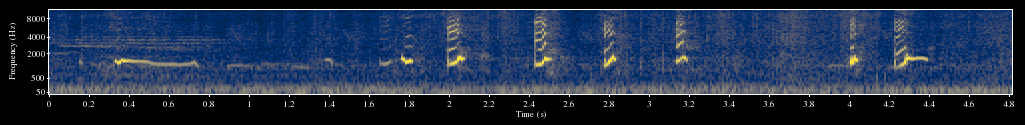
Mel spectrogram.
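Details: A puppy, happy while walking in the woods, starts with a long, wavering high whimper, then breaks into a run of about eight short, bright yips spaced roughly every third of a second.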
